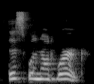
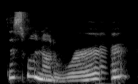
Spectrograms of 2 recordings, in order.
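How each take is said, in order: First: The voice falls and closes at the end. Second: The voice stays up, as if continuing. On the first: The refusal is final. The speaker calls it right. "make a clear statement" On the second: The speaker sounds unsure and open to persuasion. The speaker calls it wrong. "the other person already hears the but"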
